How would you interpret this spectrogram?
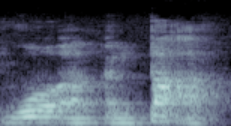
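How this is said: The middle T is a glottal stop. "an M L E speaker might say"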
